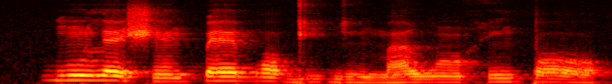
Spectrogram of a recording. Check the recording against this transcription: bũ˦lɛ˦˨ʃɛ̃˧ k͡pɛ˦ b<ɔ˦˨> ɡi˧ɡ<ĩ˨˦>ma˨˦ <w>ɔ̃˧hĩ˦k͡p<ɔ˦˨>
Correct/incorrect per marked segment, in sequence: correct, incorrect: ĩ˨, correct, correct

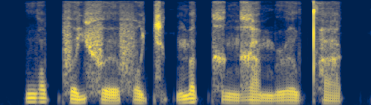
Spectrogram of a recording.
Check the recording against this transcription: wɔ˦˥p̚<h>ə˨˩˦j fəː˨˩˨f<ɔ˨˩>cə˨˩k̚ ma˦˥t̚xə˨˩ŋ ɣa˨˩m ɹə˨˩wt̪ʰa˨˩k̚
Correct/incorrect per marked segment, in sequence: incorrect: f, correct

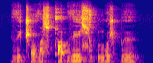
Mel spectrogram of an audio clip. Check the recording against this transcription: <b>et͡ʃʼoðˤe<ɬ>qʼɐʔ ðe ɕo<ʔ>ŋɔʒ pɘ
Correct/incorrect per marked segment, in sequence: incorrect: ð, correct, correct

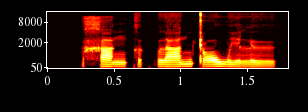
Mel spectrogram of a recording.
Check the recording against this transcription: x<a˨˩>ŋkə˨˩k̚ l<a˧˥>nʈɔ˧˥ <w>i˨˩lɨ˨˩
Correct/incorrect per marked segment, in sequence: correct, correct, correct

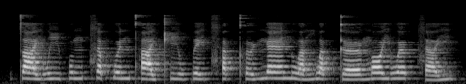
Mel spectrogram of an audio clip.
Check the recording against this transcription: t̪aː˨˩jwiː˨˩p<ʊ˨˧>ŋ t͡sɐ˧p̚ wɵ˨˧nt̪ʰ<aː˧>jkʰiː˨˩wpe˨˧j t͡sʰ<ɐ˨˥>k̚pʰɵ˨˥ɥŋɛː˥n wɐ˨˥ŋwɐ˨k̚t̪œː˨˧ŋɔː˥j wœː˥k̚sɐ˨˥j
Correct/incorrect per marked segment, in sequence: correct, incorrect: aː˨˩, incorrect: ɐ˨

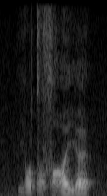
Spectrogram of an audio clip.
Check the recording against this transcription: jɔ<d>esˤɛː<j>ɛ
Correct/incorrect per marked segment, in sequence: correct, correct

